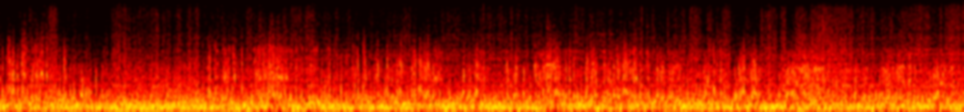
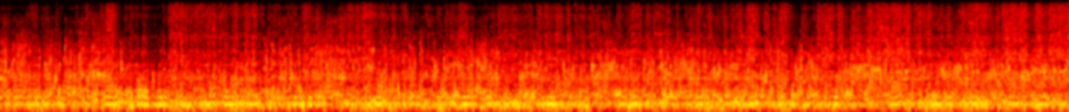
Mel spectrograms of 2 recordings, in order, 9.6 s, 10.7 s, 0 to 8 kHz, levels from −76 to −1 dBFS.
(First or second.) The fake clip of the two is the second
